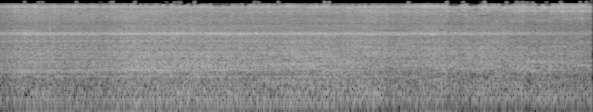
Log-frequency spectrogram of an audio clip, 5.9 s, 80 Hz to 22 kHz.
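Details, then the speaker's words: Refurbished Hobart 5801 commercial meat and bone band saw with a new blade, 3-phase, running through a phase converter: steady even motor hum with light blade hiss, no knocks or rubbing. The saw runs normally. "it is to a weight ball three-phase so we have it plugged into our three phase converter you're going to hear that humming in a minute I'm going to turn it on to show you how smoothly the saw runs"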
